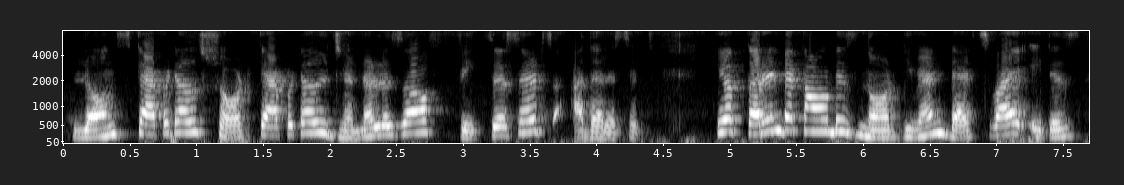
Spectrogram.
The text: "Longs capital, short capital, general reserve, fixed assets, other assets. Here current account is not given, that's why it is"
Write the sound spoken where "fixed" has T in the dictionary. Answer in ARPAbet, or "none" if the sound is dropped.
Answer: none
